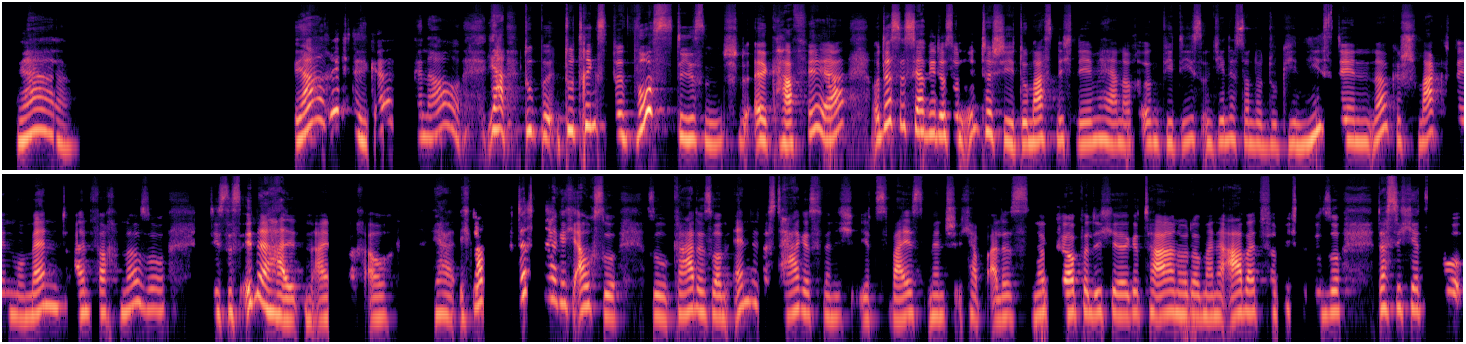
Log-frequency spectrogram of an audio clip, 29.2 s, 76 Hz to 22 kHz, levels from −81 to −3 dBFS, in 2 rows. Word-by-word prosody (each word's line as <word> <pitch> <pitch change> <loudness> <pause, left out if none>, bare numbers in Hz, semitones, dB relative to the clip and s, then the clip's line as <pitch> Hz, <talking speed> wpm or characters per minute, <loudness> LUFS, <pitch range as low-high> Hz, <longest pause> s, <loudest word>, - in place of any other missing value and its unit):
Ja. 225 -6 0 2.2
Ja, 355 - +6 0.3
richtig, 255 -9 -4
gell? 355 +7 -4 0.2
Genau. 245 +8 -4 0.3
Ja, 300 -1 +6 0.2
du 290 - +3
b 225 -4 0
du 295 +8 +3
trinkst 340 +3 +2
bewusst 285 +3 +6
diesen 215 -4 -2
Schn 200 -1 -5
äh, 200 +2 +6
Kaffee, 195 +9 +3
ja. 225 - +4 0.2
Und - - -1
das 370 0 +6
ist 335 0 +2
ja 280 -1 +6
wieder 250 -1 +4
so 235 0 -5
'n - - -5
Unterschied. 235 - -1
Du 190 - +3
machst 215 +2 +3
nicht 210 -1 -6
nebenher 195 +1 -2
noch 185 0 -5
irgendwie 195 0 -5
dies 205 +4 -7
und 195 -1 -8
jenes, 205 +1 -4
sondern 185 -3 -6
du 180 - -9
genießt 185 - -3
den, 200 -1 -1
ne, 280 +10 0
Geschmack, 205 +6 0 0.2
den 200 -1 -8
Moment 215 +8 0
einfach, 210 +1 -3
ne, 255 +7 -2
so 225 -2 -7 0.5
dieses 205 0 -4
Innehalten 165 -4 +4
einfach 170 +1 -5
auch. 175 0 -3 0.4
Ja, 195 -2 -4
ich 180 -1 -8
glaube, 285 +4 +5 0.3
das 380 - +5 0.2
merke 320 -4 0
ich 265 - 0
auch 245 +1 +5
so, 185 -6 -1 0.3
so 180 -3 -4
grade 210 +3 +1
so 195 -1 -1
am 185 0 -2
Ende 285 +3 -3
des - - -7
Tages, 200 0 -2
wenn 180 -2 -7
ich 180 -1 -9
jetzt 170 +2 -9
weiß: 190 +4 0
„Mensch, 185 +1 -5
ich - - -15
habe 175 - -5
alles, 180 +2 -4
ne, 200 +3 -2 0.2
Körperliche 200 -1 +2
getan, 205 0 +4
oder 195 -1 -2
meine 185 0 -2
Arbeit 205 0 +5
verrichtet 225 - -12
und 195 - -7
so, 215 +1 0 0.4
dass 235 0 +1
ich 235 0 -5
jetzt 230 -1 -4
so 215 - -5
205 Hz, 170 wpm, -23 LUFS, 190-240 Hz, 2.2 s, Ja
